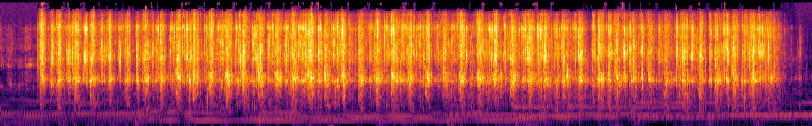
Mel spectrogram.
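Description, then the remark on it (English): A cocktail shaker full of ice, juice and simple syrup is shaken hard for about ten seconds, a dense, steady rattle of clattering ice that stops abruptly, with a faint low hum underneath. “Time to shake. Get the lid on.”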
